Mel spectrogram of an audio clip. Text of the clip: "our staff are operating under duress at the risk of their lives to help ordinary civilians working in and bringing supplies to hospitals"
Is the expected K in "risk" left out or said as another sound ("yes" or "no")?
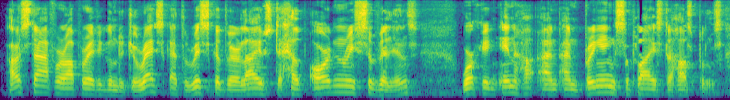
no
